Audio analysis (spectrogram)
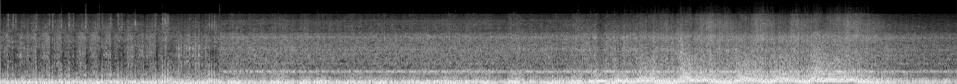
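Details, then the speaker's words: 427 Cobra V8 running after rewiring and starter failure repair: loud, deep rumble settling into a steady, even lope with a slight rise in revs; runs cleanly with no knocks. "That thing runs, crank it up. Man, I just love the way it sounds."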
